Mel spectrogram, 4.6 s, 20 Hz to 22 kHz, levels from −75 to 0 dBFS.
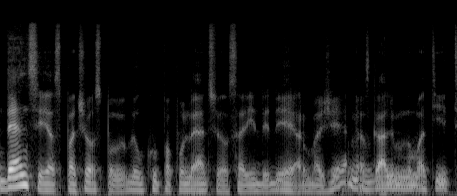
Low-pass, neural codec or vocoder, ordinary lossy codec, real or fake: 14.4 kHz; autoencoder, 48 kHz, 32 numbers a frame, DAC-VAE, trained on Japanese speech; AAC, 96 kbps; fake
